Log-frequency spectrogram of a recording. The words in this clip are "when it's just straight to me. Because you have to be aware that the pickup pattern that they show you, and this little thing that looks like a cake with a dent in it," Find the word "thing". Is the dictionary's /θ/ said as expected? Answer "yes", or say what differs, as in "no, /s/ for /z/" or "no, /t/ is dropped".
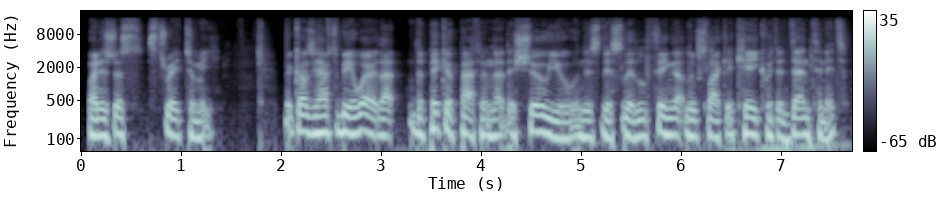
yes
